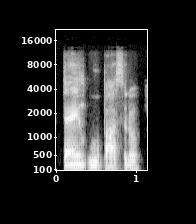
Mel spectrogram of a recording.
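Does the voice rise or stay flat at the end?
rises. The voice rises at the end like a question.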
